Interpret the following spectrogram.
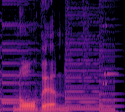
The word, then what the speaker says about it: northern: will get at it Northern is not Northern it's more like norn Northern north northern what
